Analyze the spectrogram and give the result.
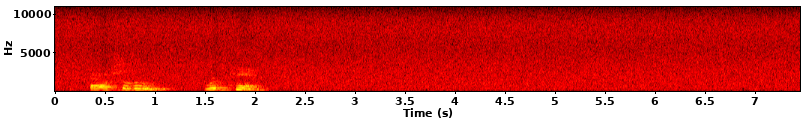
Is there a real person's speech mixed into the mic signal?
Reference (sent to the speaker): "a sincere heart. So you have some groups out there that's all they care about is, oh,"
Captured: Yes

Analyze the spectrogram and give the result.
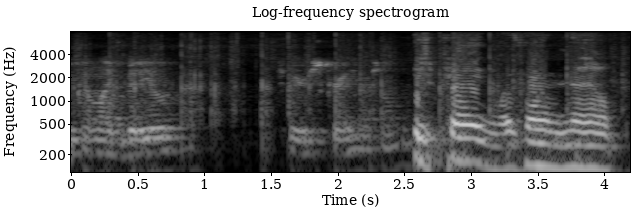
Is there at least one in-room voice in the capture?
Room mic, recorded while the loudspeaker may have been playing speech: Yes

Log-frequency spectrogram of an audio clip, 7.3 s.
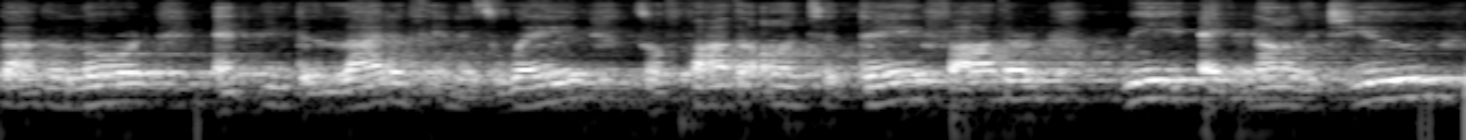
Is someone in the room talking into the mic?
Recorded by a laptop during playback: No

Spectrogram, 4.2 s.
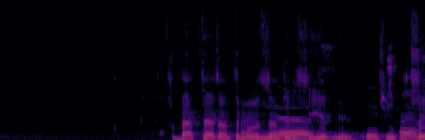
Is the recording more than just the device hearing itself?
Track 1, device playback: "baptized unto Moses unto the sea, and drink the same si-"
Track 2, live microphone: Yes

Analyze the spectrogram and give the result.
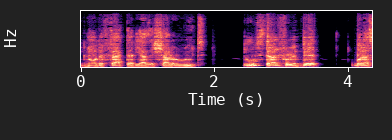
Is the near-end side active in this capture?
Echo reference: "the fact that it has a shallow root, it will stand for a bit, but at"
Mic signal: No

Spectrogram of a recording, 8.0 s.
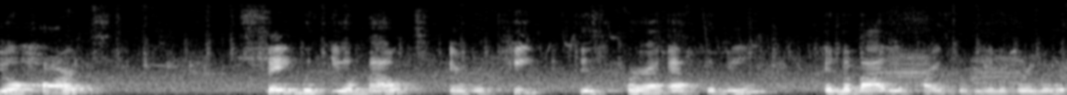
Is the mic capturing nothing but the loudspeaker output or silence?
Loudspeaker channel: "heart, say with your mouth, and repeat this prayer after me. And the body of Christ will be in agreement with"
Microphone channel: Yes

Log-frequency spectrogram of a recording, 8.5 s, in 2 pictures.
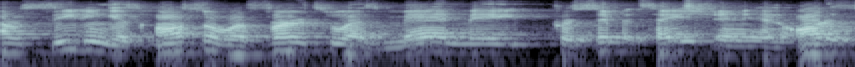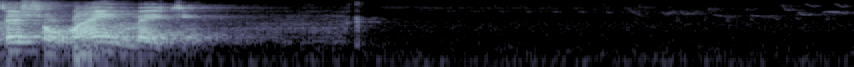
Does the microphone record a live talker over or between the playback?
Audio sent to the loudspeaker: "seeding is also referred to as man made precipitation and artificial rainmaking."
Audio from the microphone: No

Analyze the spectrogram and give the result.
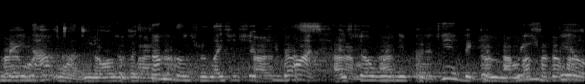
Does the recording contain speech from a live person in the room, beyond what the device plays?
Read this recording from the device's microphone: No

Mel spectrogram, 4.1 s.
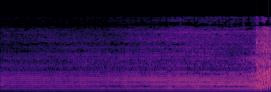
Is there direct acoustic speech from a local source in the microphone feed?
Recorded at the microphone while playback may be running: No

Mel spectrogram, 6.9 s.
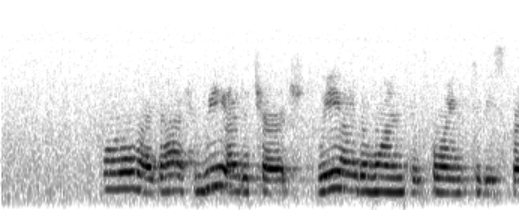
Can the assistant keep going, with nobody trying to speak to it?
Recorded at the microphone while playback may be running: Yes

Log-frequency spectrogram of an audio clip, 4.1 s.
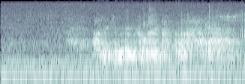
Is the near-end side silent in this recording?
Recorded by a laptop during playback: Yes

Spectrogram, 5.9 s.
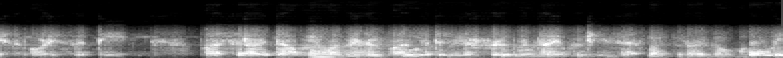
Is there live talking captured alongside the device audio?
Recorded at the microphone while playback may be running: Yes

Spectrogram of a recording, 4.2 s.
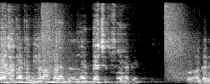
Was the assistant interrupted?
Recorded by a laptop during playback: No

